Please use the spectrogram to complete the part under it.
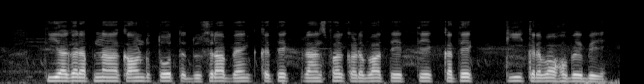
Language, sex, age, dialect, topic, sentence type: Magahi, male, 18-24, Northeastern/Surjapuri, banking, question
